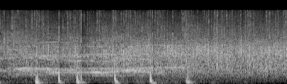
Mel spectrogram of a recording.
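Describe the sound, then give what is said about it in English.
An audience at CCC applauds at the opening of an evening show in a dense, steady wash of clapping, with several louder low thumps punctuating it at irregular intervals. “Everybody, a round of applause, come on!”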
